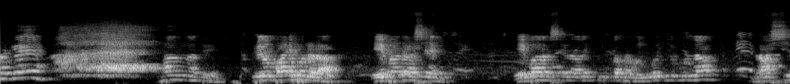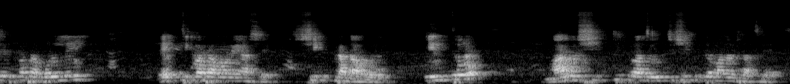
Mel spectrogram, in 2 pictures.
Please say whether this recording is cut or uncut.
cut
